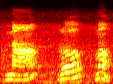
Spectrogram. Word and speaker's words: नर्म: इसका उच्चारण कैसे करेंगे ना र म लेकिन इसके साथ स्वर नहीं होता है तो हम बोलेंगे नर्म ये बाद वाले व्यंजन के पूर्व इसका उच्चारण किया जाएगा नर्म अब यहां देखिए ना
